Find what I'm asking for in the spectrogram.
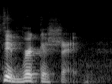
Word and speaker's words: Ricochet: You done wasted Rico. – It's three syllables. – Wasted Ricochet, and completely thrown Aleister Black in the garbage.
